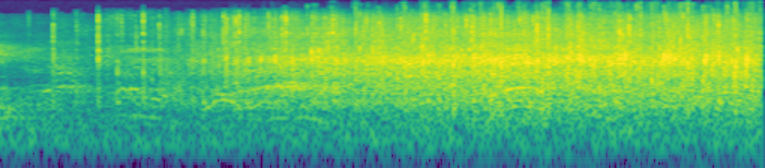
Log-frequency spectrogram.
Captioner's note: audience applauding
